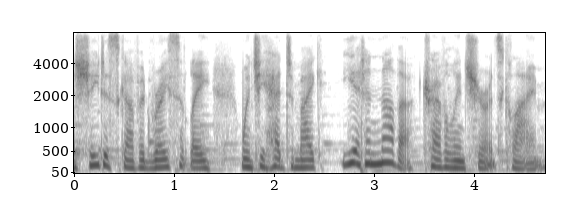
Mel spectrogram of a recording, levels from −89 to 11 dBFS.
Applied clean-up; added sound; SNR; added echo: none; none; none; none.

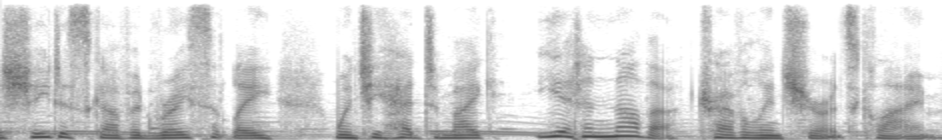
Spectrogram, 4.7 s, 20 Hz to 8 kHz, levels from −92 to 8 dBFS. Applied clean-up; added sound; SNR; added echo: none; Guitar; 19 dB; none.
